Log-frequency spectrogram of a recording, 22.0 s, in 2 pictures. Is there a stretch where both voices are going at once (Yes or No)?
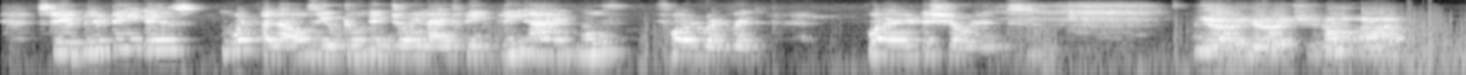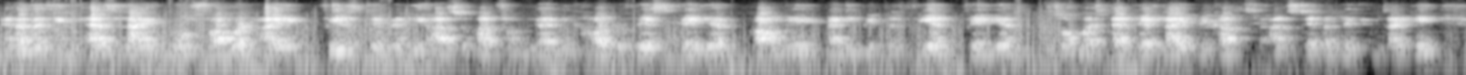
No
